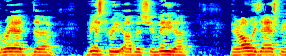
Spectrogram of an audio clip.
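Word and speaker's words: Shemitah: Christians that have read The Mystery of the shamida they're always ask me how to spell it it's s h e m i t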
